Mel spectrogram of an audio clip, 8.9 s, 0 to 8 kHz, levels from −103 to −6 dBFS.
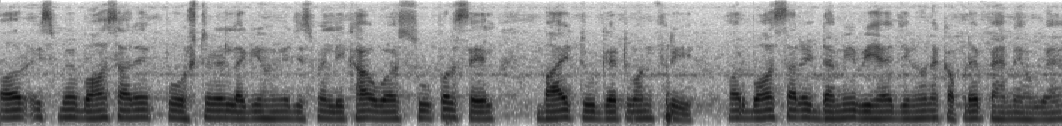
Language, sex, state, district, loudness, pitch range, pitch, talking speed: Hindi, male, Uttar Pradesh, Ghazipur, -19 LUFS, 115-130 Hz, 120 Hz, 205 wpm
